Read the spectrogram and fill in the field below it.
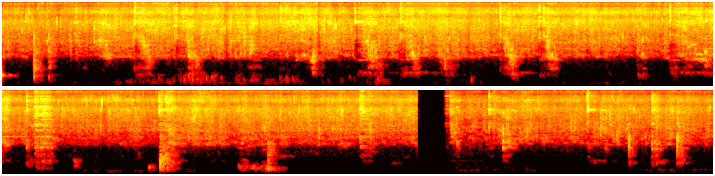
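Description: Chopped onions fry with a pinch of salt in a pan, a continuous close sizzle broken by frequent scraping stirs and one brief dropout near the end, with no voices.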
